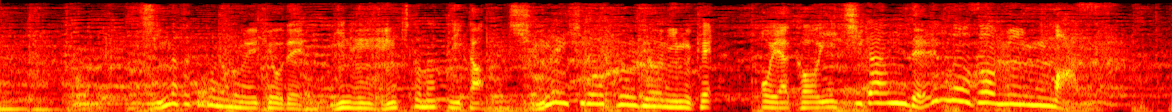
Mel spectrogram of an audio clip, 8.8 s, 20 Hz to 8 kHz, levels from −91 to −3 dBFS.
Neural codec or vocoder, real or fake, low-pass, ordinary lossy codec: codec, 16 kHz, 8 kbps, FreqCodec, larger model; fake; 7.2 kHz; MP3, 48 kbps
